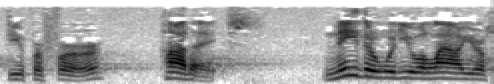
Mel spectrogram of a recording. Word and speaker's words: Hades: And this is the Greek word, H-A-D-E-S, Hades. And this is a eta here, and it gets an A sound in the Greek, but when it comes into the English, we pronounce it like our E, and we get Hades.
